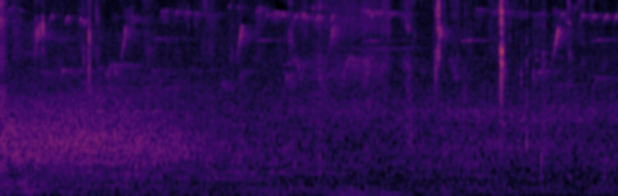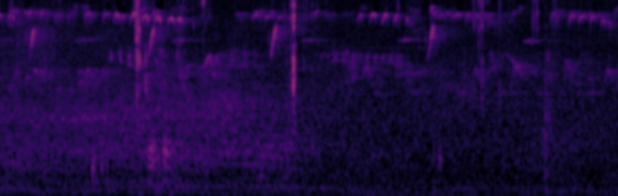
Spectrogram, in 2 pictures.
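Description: Close-miked eating sounds: chewing and small wet mouth clicks as a bite of braised rib is worked. These are loudest in the first second and then fade, with faint bird chirps scattered in the background.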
